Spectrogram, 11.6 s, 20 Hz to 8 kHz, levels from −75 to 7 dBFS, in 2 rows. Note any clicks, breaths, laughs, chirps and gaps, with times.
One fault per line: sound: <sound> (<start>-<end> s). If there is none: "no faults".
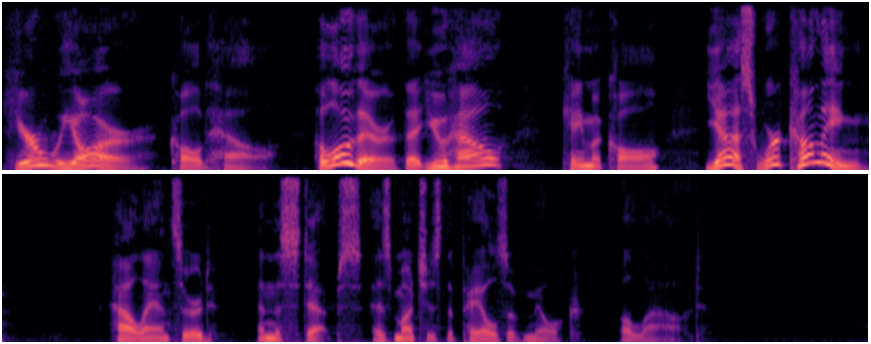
no faults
